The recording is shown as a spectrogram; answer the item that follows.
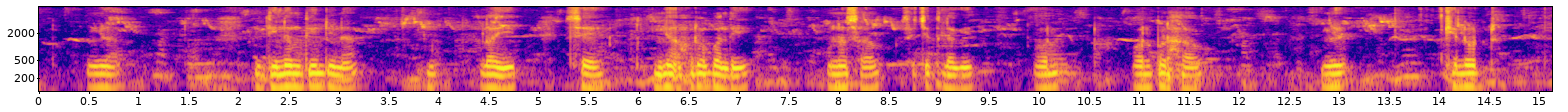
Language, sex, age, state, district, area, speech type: Santali, male, 18-30, West Bengal, Paschim Bardhaman, rural, spontaneous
